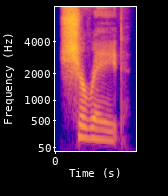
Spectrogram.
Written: charade

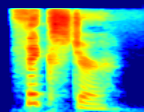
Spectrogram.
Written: fixture

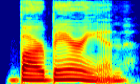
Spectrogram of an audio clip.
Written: barbarian

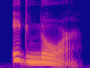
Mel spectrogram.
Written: ignore

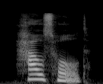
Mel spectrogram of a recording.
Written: household

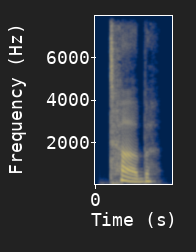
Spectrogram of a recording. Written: tub

